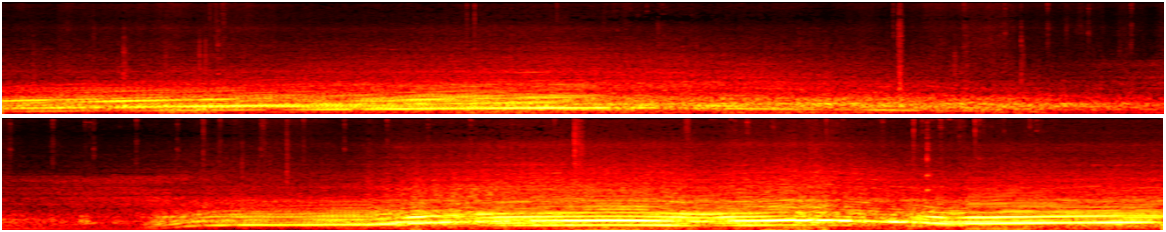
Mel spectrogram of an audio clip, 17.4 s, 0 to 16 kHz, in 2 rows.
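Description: Mazda MX-5's four-cylinder engine heard from inside the cabin while driving: it pulls with a gently rising note, eases off and goes quieter about halfway, then accelerates hard from about ten seconds in, the pitch climbing and dropping back twice at gear changes.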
